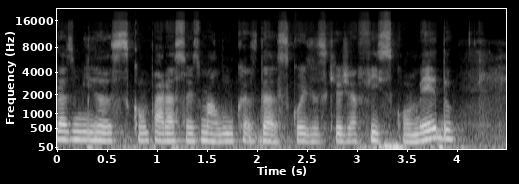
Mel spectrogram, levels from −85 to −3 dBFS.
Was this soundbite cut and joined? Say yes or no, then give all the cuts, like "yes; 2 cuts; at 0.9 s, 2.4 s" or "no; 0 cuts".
no; 0 cuts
